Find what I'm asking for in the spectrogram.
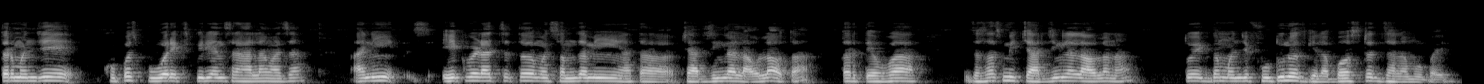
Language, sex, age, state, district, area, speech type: Marathi, male, 18-30, Maharashtra, Akola, urban, spontaneous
